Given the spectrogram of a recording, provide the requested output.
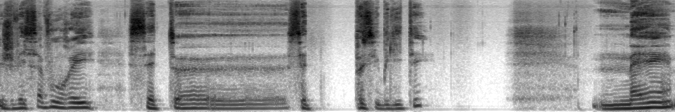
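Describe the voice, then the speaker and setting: A man's fairly high, somewhat breathy voice with a dark, mellow tone, ordinary pitch variation, a very slow pace and long, frequent pauses. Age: 70s. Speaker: men's talk group facilitator. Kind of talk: interview answer. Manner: hesitant.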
